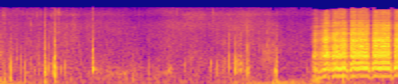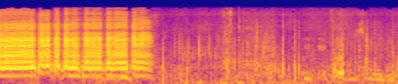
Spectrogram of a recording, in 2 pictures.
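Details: An emperor penguin on the sea ice between Cape Evans and Cape Royds, Antarctica, gives one loud, rich, trumpeting call lasting about two seconds with a fast pulsing throb; quiet human voices and small clicks come before and after.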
